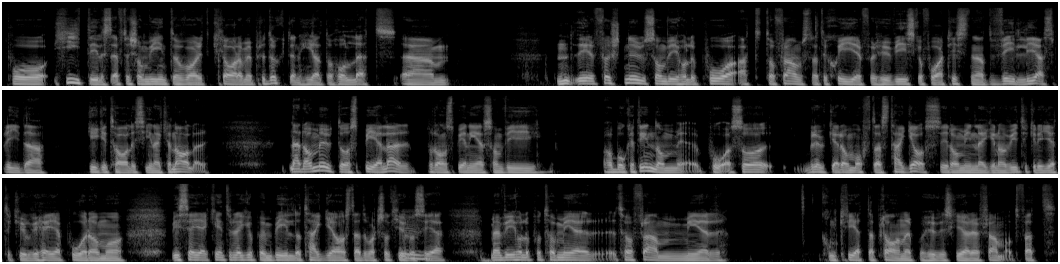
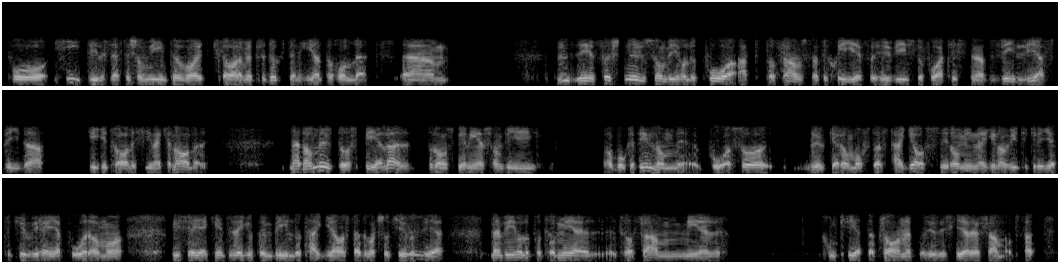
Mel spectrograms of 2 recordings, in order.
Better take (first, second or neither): first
